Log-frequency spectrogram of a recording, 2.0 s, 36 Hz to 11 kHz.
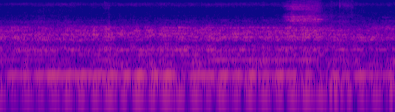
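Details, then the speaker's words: Loud case fan noise at switch-on after fitting an extra cabinet fan to a PC with Gigabyte GA-B75M-D3V motherboard and Pentium 3rd-gen processor, side panel closed; constant low hum and steady whirring drone, no speed change; owner hopes noise will settle. "That's a pretty noisy fan. the noise will settle down maybe."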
